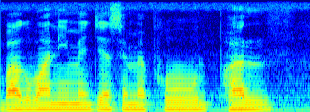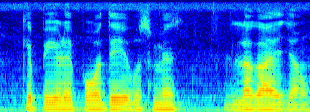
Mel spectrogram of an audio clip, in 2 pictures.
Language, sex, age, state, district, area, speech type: Hindi, male, 45-60, Madhya Pradesh, Hoshangabad, urban, spontaneous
